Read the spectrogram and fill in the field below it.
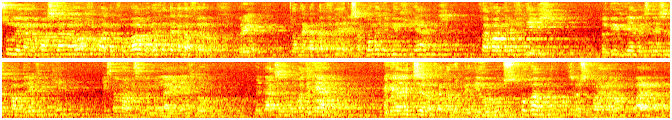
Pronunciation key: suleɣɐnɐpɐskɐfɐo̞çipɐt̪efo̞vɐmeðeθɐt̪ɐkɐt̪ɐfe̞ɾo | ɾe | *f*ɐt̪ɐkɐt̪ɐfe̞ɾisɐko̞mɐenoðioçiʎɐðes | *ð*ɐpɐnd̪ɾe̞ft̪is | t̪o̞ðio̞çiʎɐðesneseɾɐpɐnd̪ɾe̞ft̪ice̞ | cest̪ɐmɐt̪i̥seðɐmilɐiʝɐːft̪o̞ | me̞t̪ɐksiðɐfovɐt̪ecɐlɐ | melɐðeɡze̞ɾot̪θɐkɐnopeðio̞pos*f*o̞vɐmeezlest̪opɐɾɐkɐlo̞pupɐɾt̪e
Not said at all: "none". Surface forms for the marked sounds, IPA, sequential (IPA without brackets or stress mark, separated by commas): θ, θ, f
